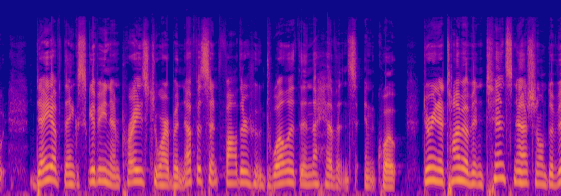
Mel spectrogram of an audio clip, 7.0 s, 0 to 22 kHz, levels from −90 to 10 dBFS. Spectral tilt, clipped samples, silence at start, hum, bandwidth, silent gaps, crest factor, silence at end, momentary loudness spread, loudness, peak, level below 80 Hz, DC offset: -4.5 dB/octave; under 0.1%; 0 s; none; 16 kHz; none; 18 dB; 0 s; 9 LU; -21 LUFS; -4 dBFS; -42 dBFS; under 0.1%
